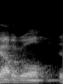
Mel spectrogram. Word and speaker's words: capicola: Capicola, they say that. – Here's gabagool. Gabagool. Oh, that's the same thing? – Yeah, capicola, gabagool. It's gabagool and capicola. It's just the way they pronounce it.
